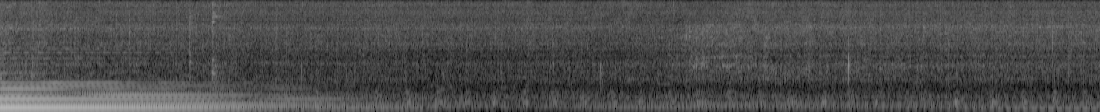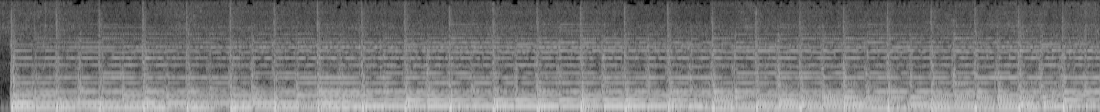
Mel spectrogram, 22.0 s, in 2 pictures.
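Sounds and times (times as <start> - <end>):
vegetables sizzling in oil: 0.0 - 22.0
loud background music: 11.1 - 22.0.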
